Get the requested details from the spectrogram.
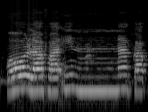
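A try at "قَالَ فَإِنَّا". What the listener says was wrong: Nana panjang. Fa inna. Fa inna. Panjangin.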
